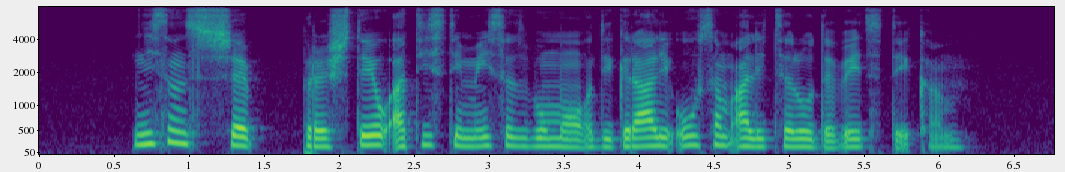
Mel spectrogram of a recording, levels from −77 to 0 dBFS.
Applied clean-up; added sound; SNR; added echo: none; none; none; none.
